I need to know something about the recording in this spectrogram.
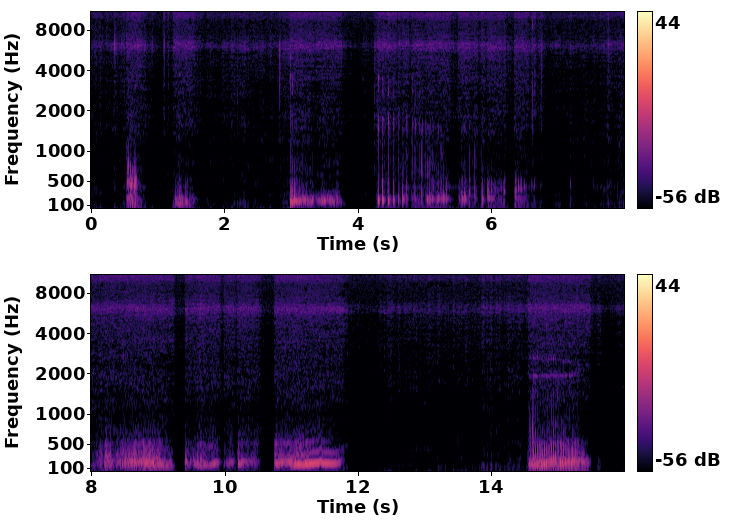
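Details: Hungry stomach rumbling: low gurgling, rumbling bursts coming and going irregularly over quiet gaps; loud but normal borborygmi.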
